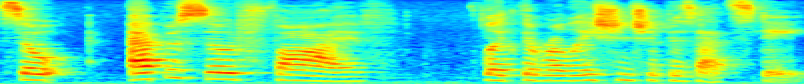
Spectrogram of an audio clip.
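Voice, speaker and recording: Noticeable background noise accompanies a woman speaking at a medium pitch and fairly slow pace. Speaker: therapist explaining TV shows. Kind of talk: video commentary.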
